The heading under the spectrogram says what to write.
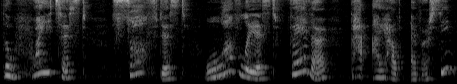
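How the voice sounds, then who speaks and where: A woman's voice: sits high, big pitch swings, takes it slowly, darkish tone, pitched above the performer's own voice, exaggerated voice. A woman voicing a lost young male owlet in a storybook, earnest and wide-eyed as he searches for his mother. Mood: excited, wondering. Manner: wide-eyed, earnest, simple childlike phrasing. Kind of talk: storybook character voice. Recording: roomy indoor echo.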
